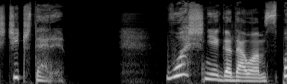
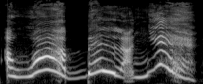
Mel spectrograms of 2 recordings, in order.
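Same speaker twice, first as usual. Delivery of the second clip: put-on high, pained yelp at the baby; high yelping protest; pained cry; 13 semitones higher, much slower than usual. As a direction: cry out in pain, pleading. Bitten by baby sister, crying out.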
